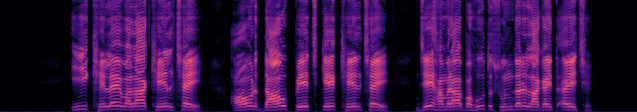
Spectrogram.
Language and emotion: Maithili, neutral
